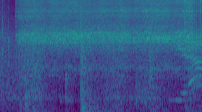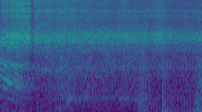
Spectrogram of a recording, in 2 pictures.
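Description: Bike tyres roll and hum on a concrete ramp.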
